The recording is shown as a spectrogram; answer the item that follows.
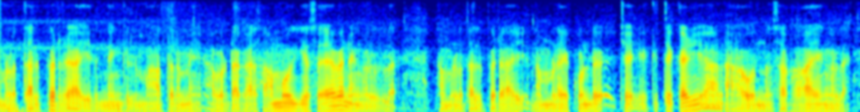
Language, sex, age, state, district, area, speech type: Malayalam, male, 60+, Kerala, Pathanamthitta, rural, spontaneous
